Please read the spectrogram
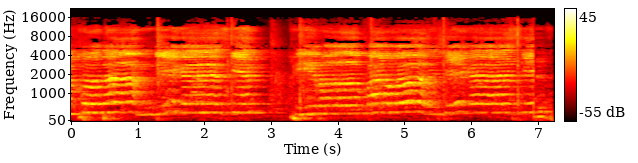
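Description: A woman singing a melodic song into a microphone, with long held, sliding notes and a short pause about three seconds in.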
